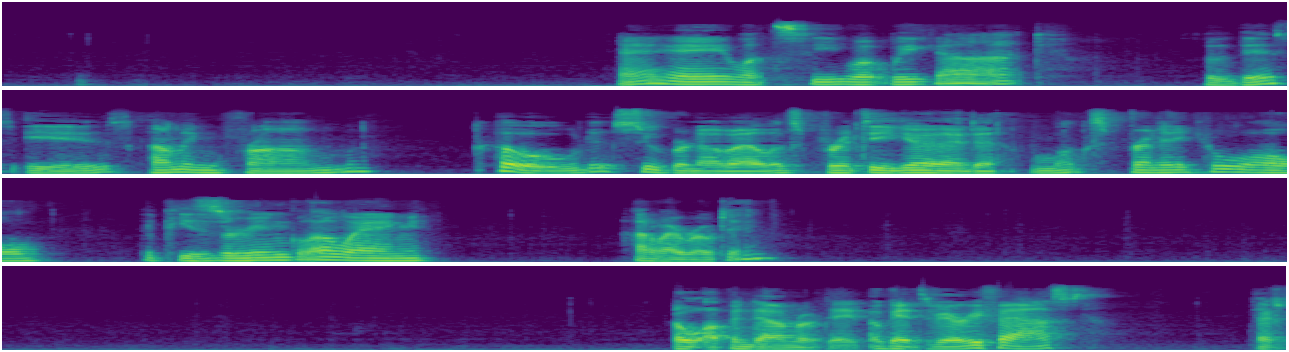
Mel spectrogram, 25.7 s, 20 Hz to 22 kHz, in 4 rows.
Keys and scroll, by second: 12.2 Left, 13.2 Down, 14.2 Down, 19.1 Up, 21.0 Down, 25.4 Down.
